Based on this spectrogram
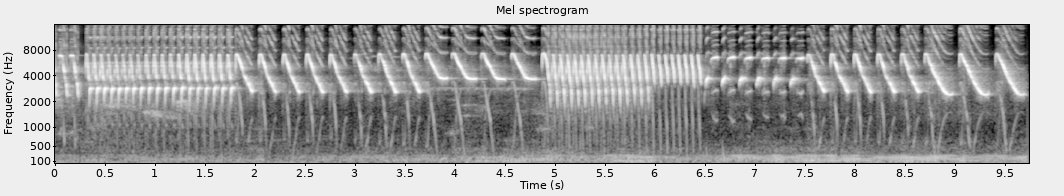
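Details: Long gacor canary song alternating dense buzzy trills with runs of sharp falling whistles, several changes of tour in quick succession with no pauses.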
